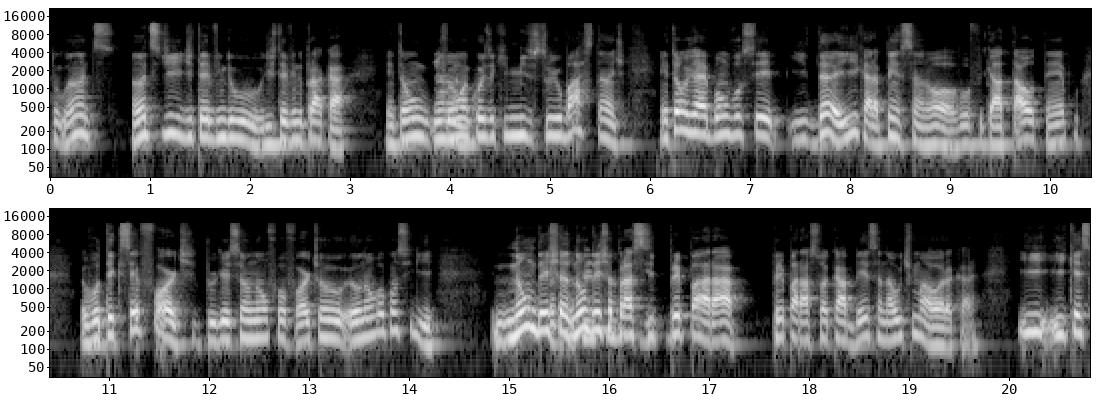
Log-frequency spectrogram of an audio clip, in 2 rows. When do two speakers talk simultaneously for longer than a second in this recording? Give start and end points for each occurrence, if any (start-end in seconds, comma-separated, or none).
15.4-16.7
